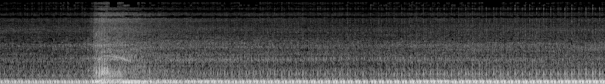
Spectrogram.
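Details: New 2024 CFMOTO 800NK (100 hp) with stock exhaust, first start from the crate: quick blip, then a deep, steady, even exhaust pulse at idle with no rattles or misses. Normal exhaust note.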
